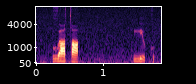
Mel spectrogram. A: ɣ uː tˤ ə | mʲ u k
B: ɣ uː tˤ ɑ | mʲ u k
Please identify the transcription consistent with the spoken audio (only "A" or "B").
A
